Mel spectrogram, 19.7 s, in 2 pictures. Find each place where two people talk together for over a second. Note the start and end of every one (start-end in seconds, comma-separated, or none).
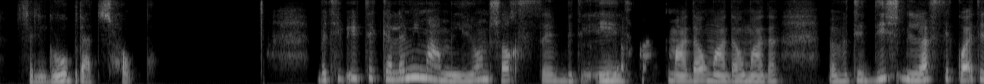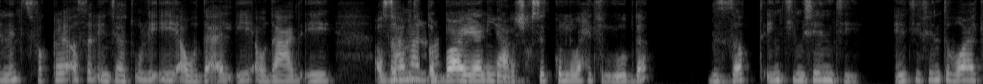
13.6-15.1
